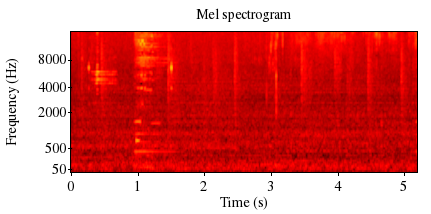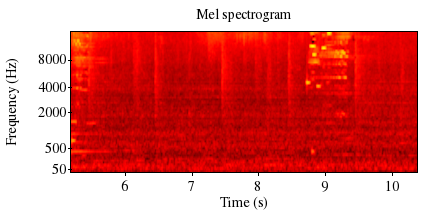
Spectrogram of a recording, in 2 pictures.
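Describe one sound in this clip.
A short electronic chime sounds several times.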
